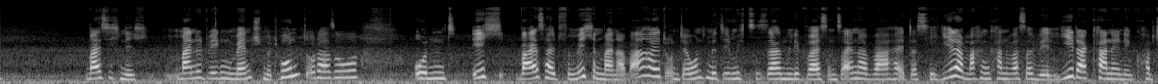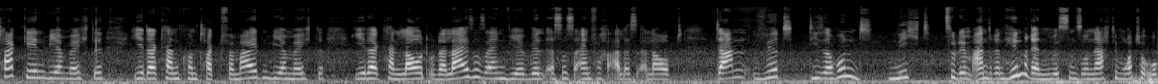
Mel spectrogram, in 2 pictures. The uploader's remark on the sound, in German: live aus der Natur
